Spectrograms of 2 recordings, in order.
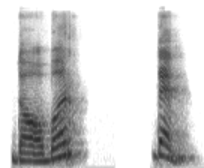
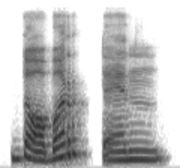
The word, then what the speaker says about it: dobar den: Dobar den. And den, which means day. But in this case, we put the stress on the first syllable. Dobar den.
